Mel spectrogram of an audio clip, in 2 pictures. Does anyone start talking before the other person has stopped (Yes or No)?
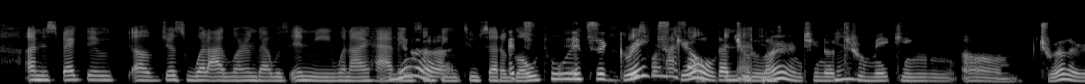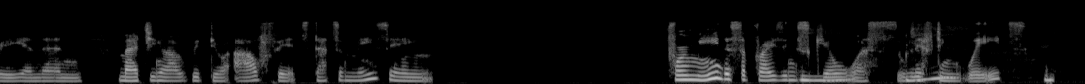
Yes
